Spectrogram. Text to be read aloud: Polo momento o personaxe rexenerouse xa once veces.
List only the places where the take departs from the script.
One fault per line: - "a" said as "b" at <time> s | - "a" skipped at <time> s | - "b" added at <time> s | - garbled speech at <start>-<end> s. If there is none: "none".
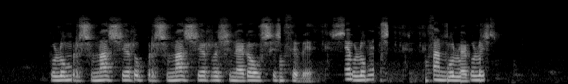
- "momento" said as "personaxe" at 0.7 s
- "xa" skipped at 2.7 s
- garbled speech at 3.4-4.9 s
